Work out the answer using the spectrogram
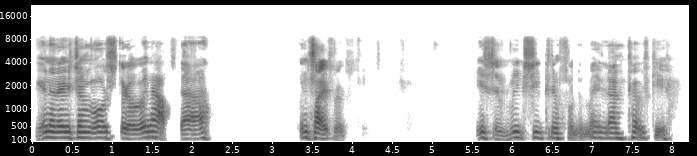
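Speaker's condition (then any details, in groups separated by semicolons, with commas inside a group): Muscular Parkinson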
